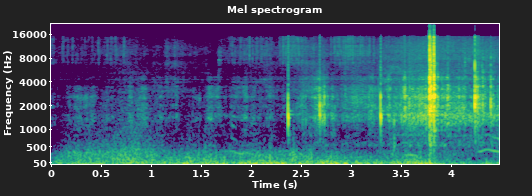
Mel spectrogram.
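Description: Wind rumbling on the microphone of a tandem paraglider flying low over a grassy slope, with a few sharp clicks from about halfway. Near the end comes a loud scraping knock as the harness touches down on the grass.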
